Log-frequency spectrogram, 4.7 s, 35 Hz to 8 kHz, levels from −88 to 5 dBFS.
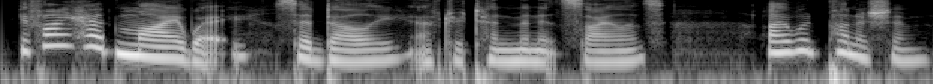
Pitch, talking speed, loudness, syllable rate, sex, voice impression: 215 Hz, 195 wpm, -17 LUFS, 5.8 syllables/s, female, feminine, very adult-like, calm, slightly reassuring, elegant, slightly sweet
